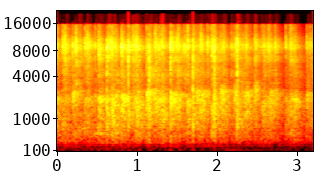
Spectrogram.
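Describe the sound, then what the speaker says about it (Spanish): A gathering at a local church bible class claps in appreciation, loud and close, a dense continuous patter of many hands with no talking over it. "pero un gran aplauso"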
